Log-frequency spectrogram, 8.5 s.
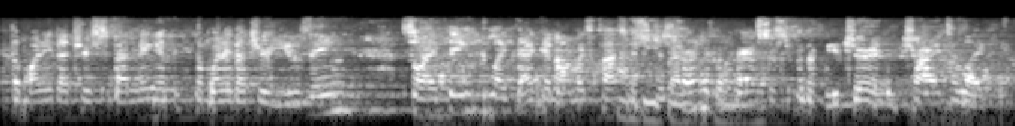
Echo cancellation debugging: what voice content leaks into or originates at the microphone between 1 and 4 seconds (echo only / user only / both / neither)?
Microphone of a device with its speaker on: echo only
